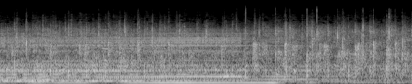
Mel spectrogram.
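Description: Live rock band playing electric guitars, bass guitar and drums at full volume. The low bass drops out about three seconds in, leaving guitars and a run of short, sharp hits.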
